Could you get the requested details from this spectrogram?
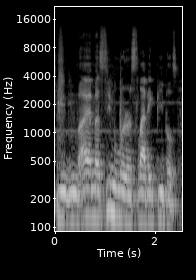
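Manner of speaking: put-on Ukrainian accent. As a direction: proclaim it in a Slavic accent, then settle. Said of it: "all the Slavic accents".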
